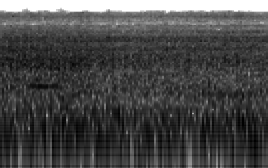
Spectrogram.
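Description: Steady low rumble and hiss of background vehicle noise, with no distinct knocks or clicks.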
